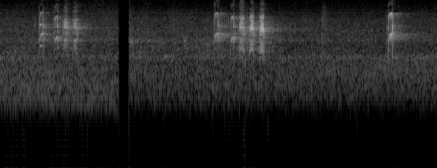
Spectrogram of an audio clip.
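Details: Arizona woodpecker calling: a quick run of four sharp, high, clipped notes, then a brief gap, then another tight series of five sharp notes and one lone note near the end; quiet background.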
